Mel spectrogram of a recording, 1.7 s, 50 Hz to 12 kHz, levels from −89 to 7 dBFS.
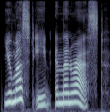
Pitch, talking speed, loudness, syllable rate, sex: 245 Hz, 180 wpm, -16 LUFS, 4.2 syllables/s, female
